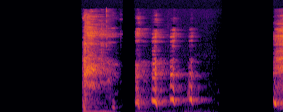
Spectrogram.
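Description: A young man laughs in short bursts.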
